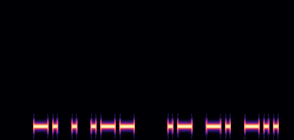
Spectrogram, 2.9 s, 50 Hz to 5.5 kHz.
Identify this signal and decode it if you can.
Morse code, heard as a keyed tone, about 25 wpm, 600 Hz. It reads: NEW AND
